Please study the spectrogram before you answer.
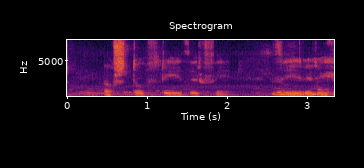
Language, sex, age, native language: Icelandic, female, 8, Icelandic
